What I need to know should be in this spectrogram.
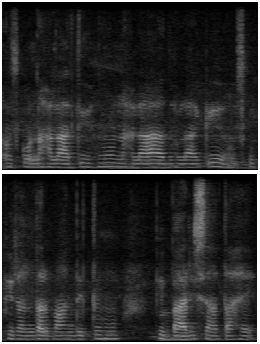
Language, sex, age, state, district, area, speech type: Hindi, female, 45-60, Uttar Pradesh, Jaunpur, rural, spontaneous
